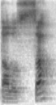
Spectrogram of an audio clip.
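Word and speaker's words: talossa: ফিনিশে আমরা বলি তালোসা সো আমরা যদি এটাকে খেয়াল করি যে তালো শব্দটা শেষ হয়েছে মূলত ও দিয়ে মানে ব্যাক বাউল দিয়ে তো যখন এটার সাথে এস এস এন্ডিং টা যুক্ত হচ্ছে তখন এই টা নরমালি ব্যাক বাউলের এইটা হবে ঠিক আছে সেম এই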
